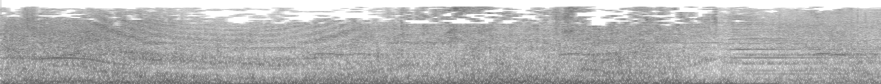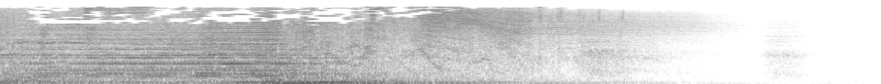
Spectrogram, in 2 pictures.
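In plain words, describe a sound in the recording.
A large burst of flame roars loudly.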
